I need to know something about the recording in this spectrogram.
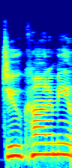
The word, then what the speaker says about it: Doconomy: Spell that do o like instead of economy doo economy like d o economy.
